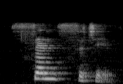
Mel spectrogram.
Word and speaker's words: sensitive: is to be sensitive now don't forget the pronunciation this one the pronunciation is at the beginning listen sensitive here is the next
